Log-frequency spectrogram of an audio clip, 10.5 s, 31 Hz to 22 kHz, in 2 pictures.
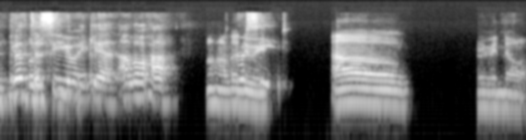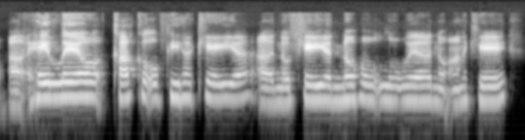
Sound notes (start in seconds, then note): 6.3 speaks Hawaiian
